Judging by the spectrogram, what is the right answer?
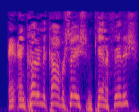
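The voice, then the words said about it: Impersonation of a politician. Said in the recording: “That might be top five of your impersonations.”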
